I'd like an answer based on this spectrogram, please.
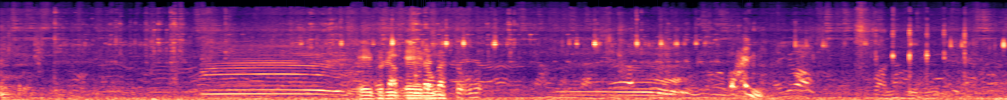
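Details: Cattle at a Sunday-morning training session for karapan sapi bull races on the Asemanis field, Pamekasan, Madura, East Java, Indonesia; two drawn-out, harmonic-rich moos, the first long and steady, the second shorter, over outdoor crowd murmur.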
